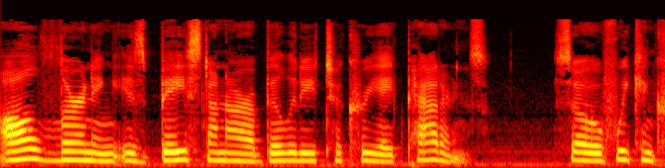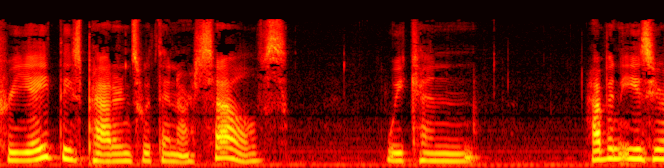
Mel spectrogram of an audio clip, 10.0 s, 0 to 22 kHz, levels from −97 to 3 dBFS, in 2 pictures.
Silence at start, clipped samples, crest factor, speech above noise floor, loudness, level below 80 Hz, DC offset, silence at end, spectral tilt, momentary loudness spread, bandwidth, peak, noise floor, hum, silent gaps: 0 s; under 0.1%; 20 dB; 30 dB; -26 LUFS; -60 dBFS; under 0.1%; 0 s; -4.5 dB/octave; 9 LU; 13.5 kHz; -6 dBFS; -54 dBFS; none; none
